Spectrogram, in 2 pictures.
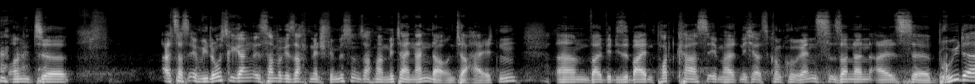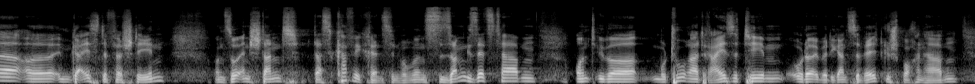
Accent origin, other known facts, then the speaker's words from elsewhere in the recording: Bergisch Gladbach, North Rhine-Westphalia, Germany; also born or lived in Cologne; now in Essen, Germany; ich bin hier nicht aufgewachsen, sondern in Bergisch Gladbach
